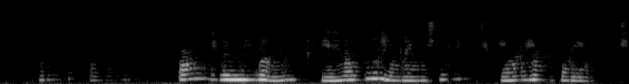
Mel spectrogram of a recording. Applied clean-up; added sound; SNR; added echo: neural mask model DeepFilterNet 3.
